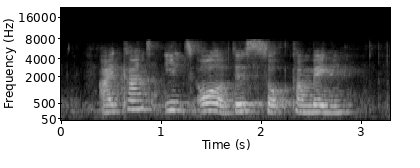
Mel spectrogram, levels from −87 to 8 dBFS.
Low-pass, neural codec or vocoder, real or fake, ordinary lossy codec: 7.2 kHz; codec, 16 kHz, 4.8 kbps, FACodec; fake; Opus, 64 kbps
